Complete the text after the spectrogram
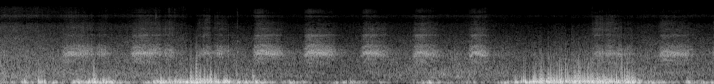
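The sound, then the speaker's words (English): A crow caws over and over in a steady, rhythmic series of harsh calls, with gusty wind rumbling underneath and no one talking. “Hello, crow.”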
